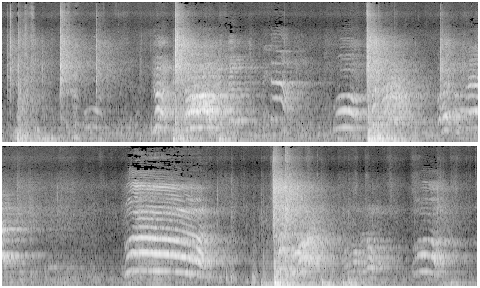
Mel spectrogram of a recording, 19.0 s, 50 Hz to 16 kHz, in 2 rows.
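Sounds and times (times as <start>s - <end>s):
bamboo swords clacking: 0.0s - 2.5s.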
